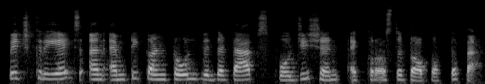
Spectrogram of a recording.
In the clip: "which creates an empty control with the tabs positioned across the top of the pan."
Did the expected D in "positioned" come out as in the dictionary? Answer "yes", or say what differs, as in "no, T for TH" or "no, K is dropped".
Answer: no, D is dropped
